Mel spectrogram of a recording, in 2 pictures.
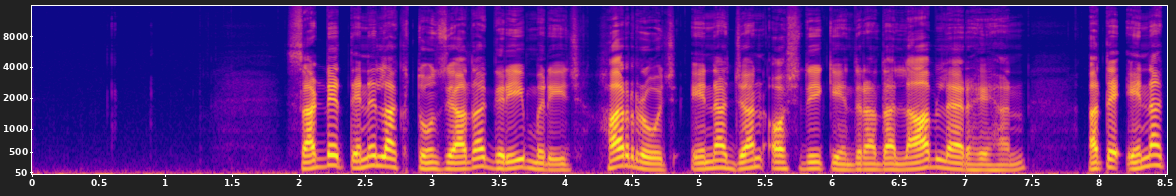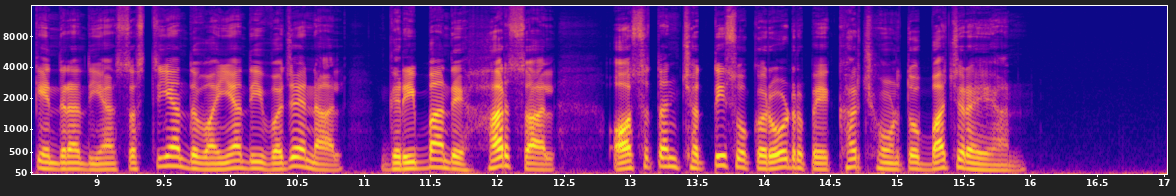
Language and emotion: Punjabi, neutral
